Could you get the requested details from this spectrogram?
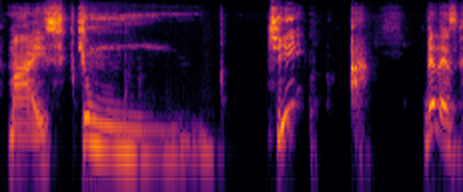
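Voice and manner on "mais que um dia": very slow, stretched-out "mais que um di-a"; syllable by syllable. Shown as a demonstration. Teacher cuts the verse into syllables, long drawn monotone. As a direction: draw out "mais que um", then split "di-a". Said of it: "pra ver como é que a gente fala isso".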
